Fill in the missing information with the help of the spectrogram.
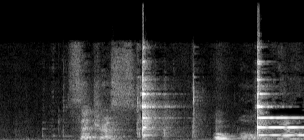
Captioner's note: ding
